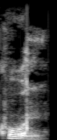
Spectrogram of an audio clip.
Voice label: "kurn", Proto Germanic

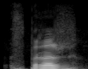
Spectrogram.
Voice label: "spraZ", Pashto

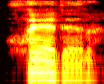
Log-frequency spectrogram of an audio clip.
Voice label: "whether", Middle English

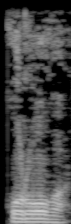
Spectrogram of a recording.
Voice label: "korova", Ukrainian

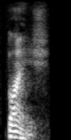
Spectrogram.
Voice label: "panZ", Romani

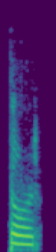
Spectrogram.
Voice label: "tar", Marathi

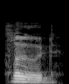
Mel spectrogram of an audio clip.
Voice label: "hlud", Anglo Saxon

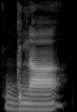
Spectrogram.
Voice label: "gnaa", Sanskrit

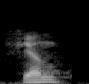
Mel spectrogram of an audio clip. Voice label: "fijand", Proto Germanic

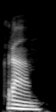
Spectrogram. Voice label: "cran", Anglo Saxon

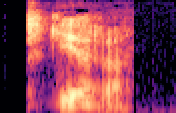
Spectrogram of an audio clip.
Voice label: "skera", Proto Germanic

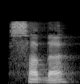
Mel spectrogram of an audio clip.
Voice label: "sada", Ossetian

